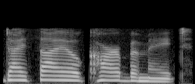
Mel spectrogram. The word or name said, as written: dithiocarbamate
